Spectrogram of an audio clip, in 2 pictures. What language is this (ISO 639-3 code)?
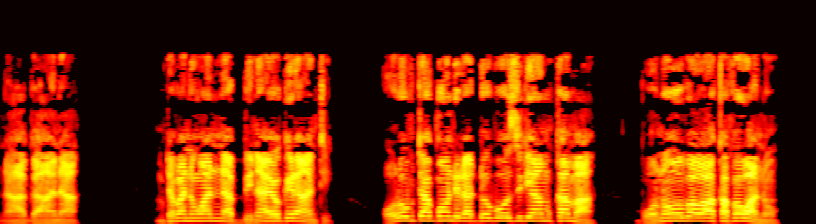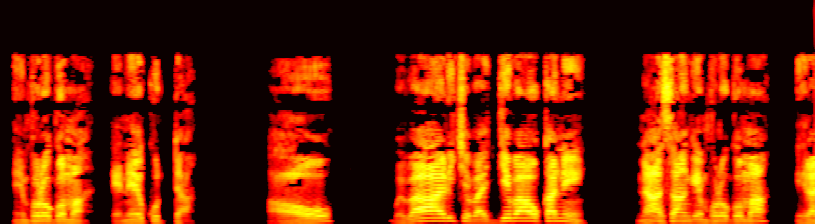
lug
